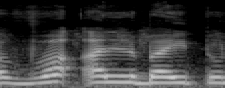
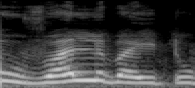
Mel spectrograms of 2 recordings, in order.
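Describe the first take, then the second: First: "व अलबैतु" split, the "a" of अल sounded; unlinked wrong reading. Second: "वलबैतु" as one word, wa running straight into l; linked reading. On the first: Teacher showing how it is not read, hamza voiced. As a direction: separate व from अलबैतु with a fresh vowel. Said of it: "नहीं पढ़ा जाएगा". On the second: Teacher showing wa attached to al-baytu, linked. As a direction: join व to the lam in वलबैतु, alif silent. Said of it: "तो वलबैतु बन जाएगा". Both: Shown as a demonstration.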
